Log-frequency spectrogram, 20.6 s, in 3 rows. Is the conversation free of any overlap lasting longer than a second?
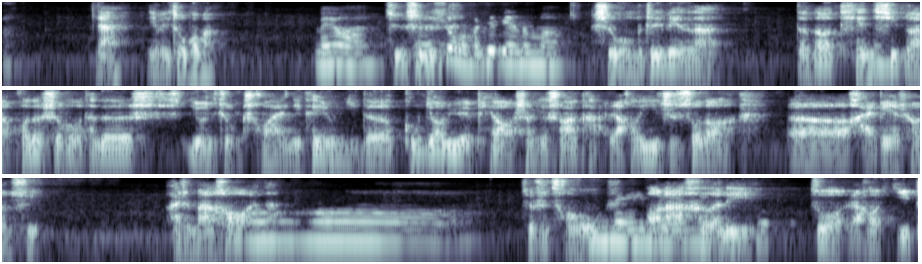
No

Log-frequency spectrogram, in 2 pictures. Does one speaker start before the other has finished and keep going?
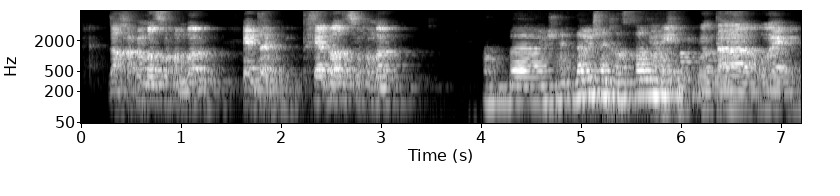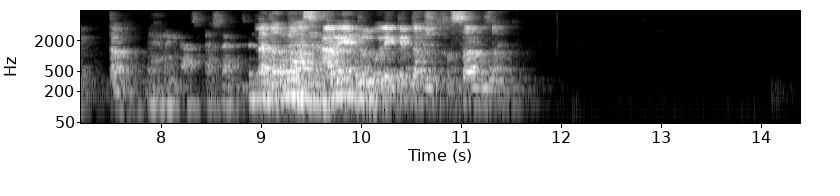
Yes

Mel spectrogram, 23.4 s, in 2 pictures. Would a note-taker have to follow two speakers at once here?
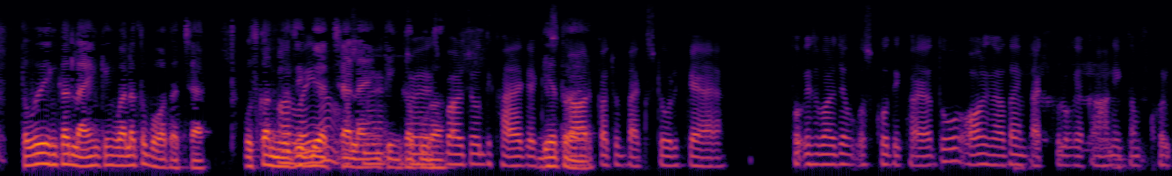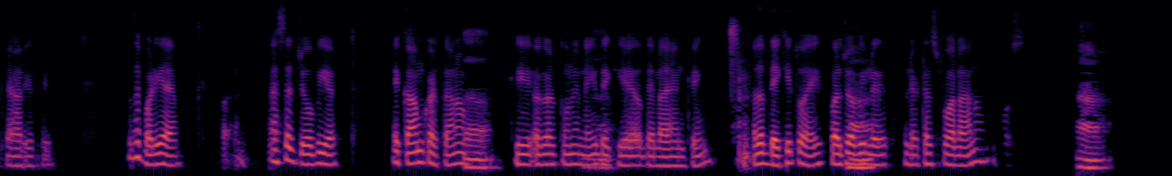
Yes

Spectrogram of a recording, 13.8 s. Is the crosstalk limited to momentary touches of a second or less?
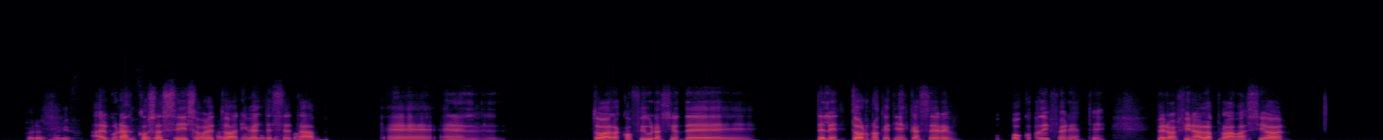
No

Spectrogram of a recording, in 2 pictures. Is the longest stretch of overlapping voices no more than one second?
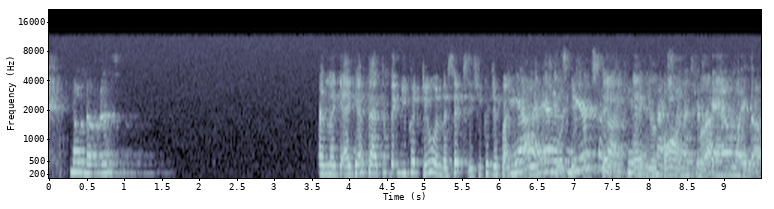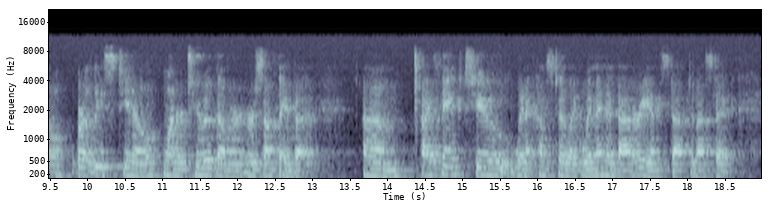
No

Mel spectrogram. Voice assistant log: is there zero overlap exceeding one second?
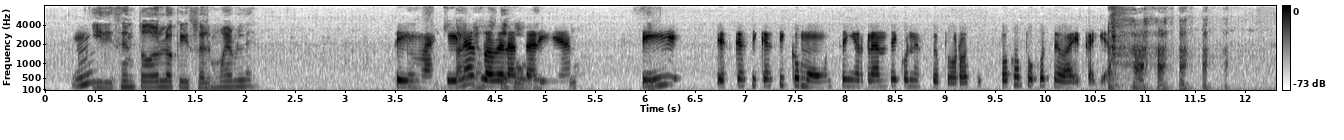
No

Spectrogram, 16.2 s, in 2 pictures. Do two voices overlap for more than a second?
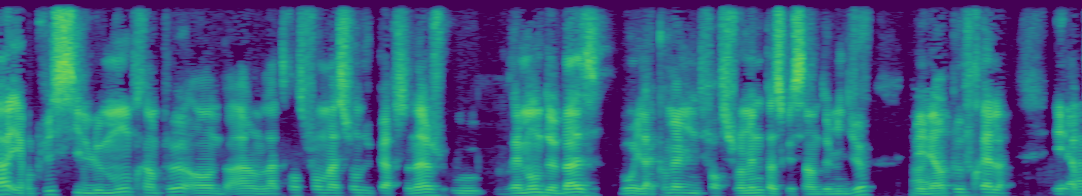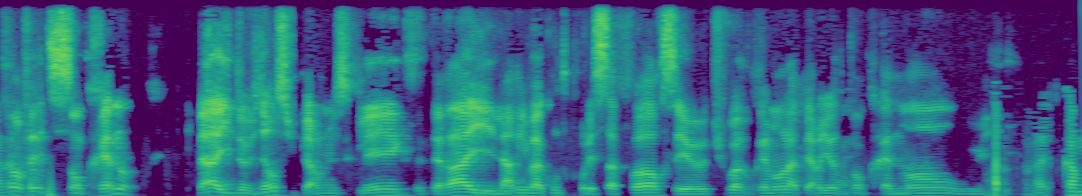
No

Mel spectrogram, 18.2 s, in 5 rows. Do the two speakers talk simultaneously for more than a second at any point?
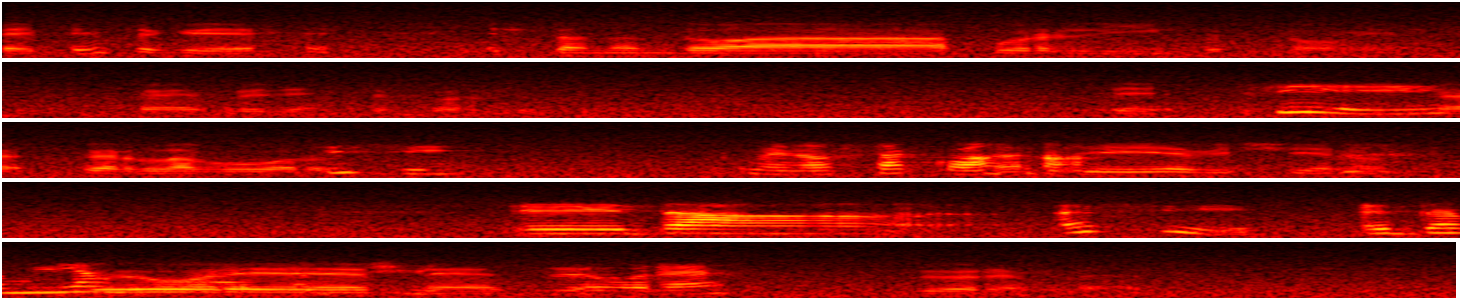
Yes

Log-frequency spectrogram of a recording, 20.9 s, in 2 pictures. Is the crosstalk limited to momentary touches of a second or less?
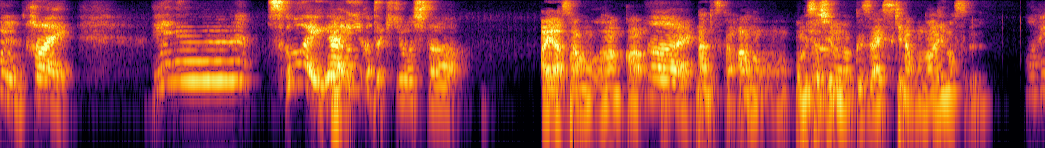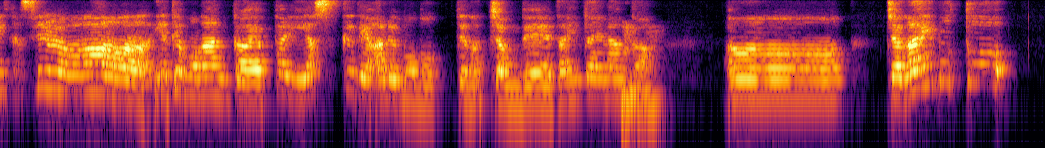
Yes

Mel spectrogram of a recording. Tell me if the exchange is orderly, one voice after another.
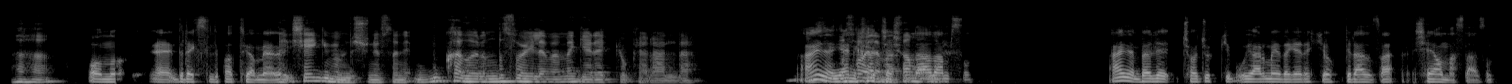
No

